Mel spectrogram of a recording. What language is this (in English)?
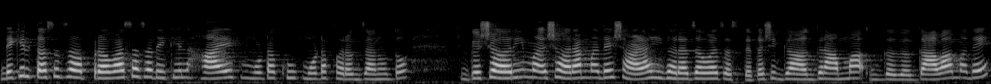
Marathi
